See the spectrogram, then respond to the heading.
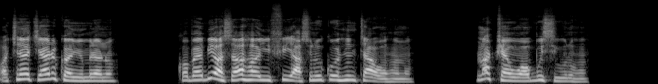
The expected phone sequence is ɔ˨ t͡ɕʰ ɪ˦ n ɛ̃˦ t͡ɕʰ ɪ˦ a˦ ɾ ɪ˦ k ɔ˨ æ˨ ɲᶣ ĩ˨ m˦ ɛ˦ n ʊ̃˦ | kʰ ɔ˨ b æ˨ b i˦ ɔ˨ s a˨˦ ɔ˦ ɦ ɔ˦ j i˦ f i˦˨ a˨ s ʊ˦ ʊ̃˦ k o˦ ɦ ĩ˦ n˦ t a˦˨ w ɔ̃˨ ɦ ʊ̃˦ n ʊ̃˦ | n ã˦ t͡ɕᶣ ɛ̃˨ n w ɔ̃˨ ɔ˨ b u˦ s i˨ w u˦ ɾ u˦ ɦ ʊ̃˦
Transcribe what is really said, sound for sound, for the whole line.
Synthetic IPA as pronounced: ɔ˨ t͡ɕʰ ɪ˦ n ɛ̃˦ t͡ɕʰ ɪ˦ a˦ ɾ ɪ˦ k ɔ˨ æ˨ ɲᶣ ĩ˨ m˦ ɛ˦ n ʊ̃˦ | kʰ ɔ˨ b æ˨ b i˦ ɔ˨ s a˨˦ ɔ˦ ɦ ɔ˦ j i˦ f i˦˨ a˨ s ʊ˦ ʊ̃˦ k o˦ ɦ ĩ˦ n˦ t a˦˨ w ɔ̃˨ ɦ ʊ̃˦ n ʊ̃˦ | n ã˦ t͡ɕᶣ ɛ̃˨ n w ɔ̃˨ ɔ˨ b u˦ s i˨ w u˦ ɾ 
